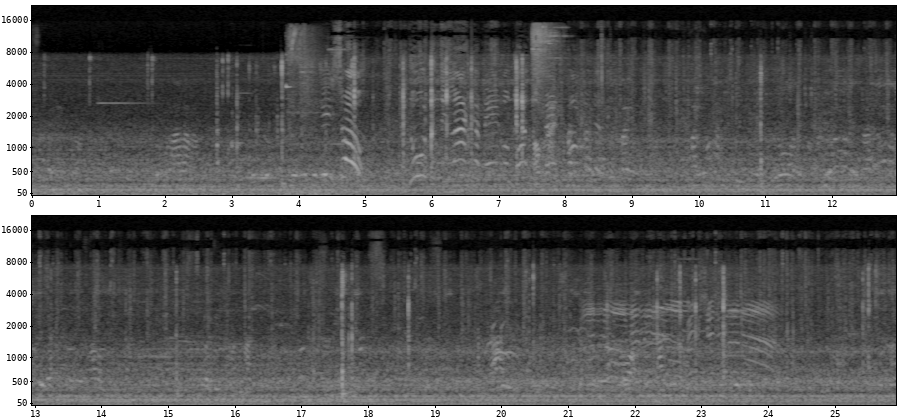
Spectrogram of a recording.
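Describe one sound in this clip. Footsteps patter quickly on cobblestones.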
